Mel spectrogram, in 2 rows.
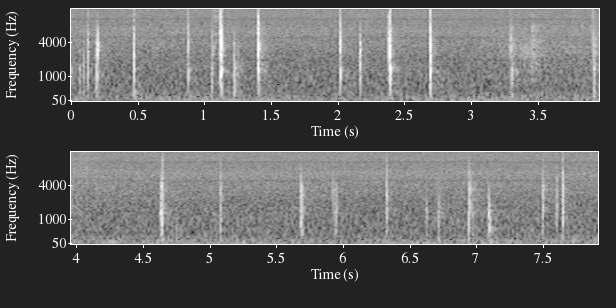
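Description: Long red nails tap and click on the glass screen of a white iPad lying flat. About 23 short, bright, dry clicks land at an uneven pace, with a few in quick pairs, over a faint steady hiss. Each tap dies away almost instantly.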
